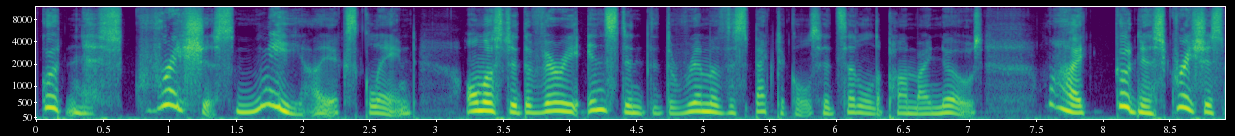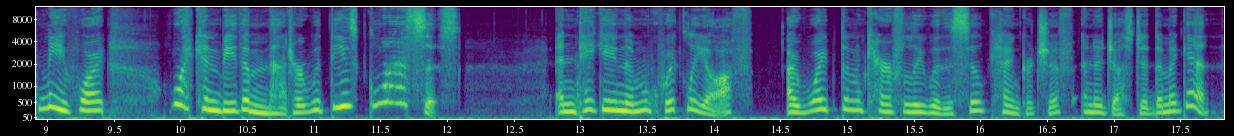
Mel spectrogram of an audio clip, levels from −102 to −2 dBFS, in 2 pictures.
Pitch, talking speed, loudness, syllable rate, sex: 240 Hz, 165 wpm, -18 LUFS, 5.4 syllables/s, female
